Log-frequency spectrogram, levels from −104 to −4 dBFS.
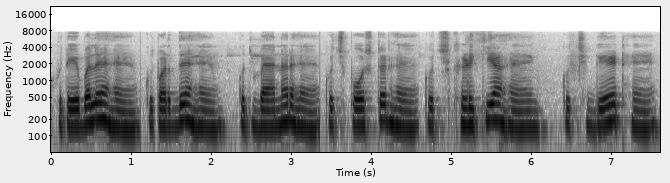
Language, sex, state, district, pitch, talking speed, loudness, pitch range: Chhattisgarhi, male, Chhattisgarh, Balrampur, 150 Hz, 125 wpm, -16 LUFS, 145-160 Hz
